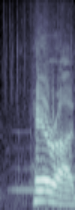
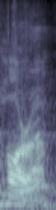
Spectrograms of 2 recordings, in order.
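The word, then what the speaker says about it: Herrah: Hera, not Hara. Hera. Sorry. Hera the beast. Not spelled that way, but pronounced that way.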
